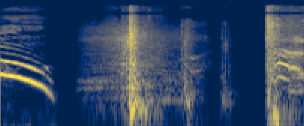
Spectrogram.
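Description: A cartoon car crashes with a loud bang.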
